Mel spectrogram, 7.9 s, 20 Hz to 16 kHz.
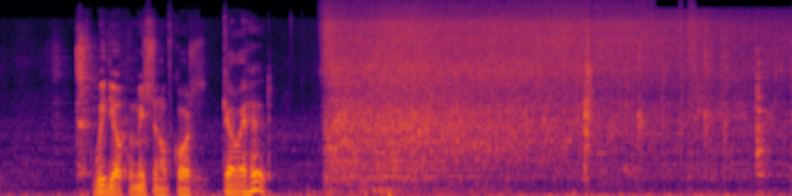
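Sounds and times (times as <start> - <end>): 
speech: 0.9 - 2.8
water hissing on hot sauna stones: 3.2 - 7.9.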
